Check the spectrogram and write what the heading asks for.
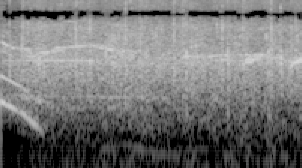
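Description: Theatre audience applauding and cheering, with a whoop falling away at the very start.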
